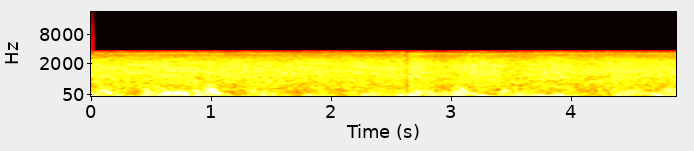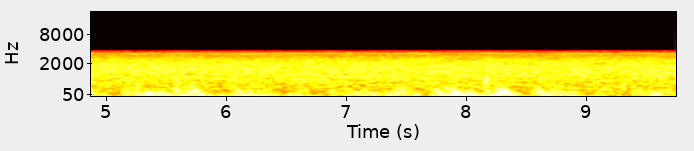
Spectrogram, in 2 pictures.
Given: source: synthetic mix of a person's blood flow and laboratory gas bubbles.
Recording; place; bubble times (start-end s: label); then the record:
Doppler ultrasound of blood flow; precordium
9.23-9.53 s: bubbles
From the record:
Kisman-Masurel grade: 111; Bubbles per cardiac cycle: 1 to 2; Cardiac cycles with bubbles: 1 to 10%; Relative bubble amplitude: barely perceptible (0.100 to 0.250); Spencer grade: 1 (occasional bubble signal discernible with the cardiac motion signal, with majority of cardiac periods free of bubbles); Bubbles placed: anywhere in the cardiac cycle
